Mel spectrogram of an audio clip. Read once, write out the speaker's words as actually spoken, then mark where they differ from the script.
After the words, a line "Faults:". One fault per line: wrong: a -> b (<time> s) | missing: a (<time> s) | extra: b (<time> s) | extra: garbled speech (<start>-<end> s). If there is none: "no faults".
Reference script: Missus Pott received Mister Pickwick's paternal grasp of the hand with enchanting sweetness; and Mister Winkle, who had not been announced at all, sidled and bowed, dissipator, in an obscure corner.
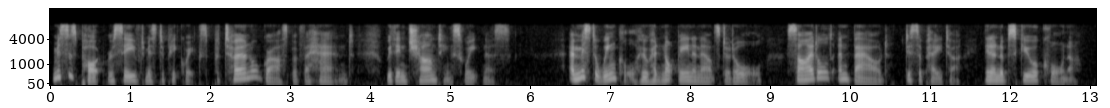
Missus Pott received Mister Pickwick's paternal grasp of the hand with enchanting sweetness; and Mister Winkle, who had not been announced at all, sidled and bowed, dissipator, in an obscure corner.
Faults:
no faults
